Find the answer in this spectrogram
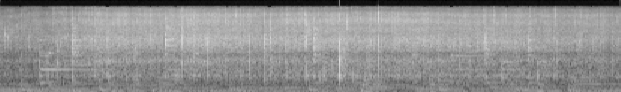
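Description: Tempering of ginger, green chili, dried red chili and curry leaves sizzling steadily in hot oil in a nonstick pan, stirred with a wooden spatula, with scattered sharp clicks.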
